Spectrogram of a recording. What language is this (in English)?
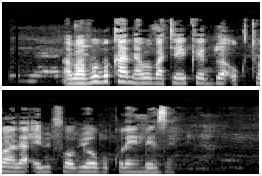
Ganda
